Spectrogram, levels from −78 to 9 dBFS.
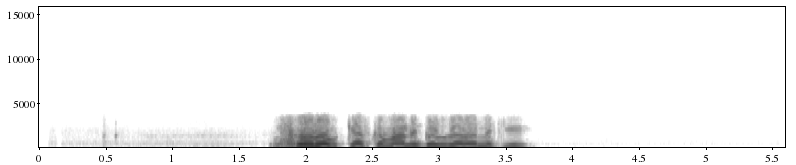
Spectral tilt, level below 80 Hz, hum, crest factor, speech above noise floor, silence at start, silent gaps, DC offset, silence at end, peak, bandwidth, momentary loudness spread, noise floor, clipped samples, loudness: -10 dB/octave; -90 dBFS; none; 20 dB; 58 dB; 1.75 s; none; under 0.1%; 1.95 s; -4 dBFS; 3.9 kHz; 17 LU; -77 dBFS; under 0.1%; -20 LUFS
